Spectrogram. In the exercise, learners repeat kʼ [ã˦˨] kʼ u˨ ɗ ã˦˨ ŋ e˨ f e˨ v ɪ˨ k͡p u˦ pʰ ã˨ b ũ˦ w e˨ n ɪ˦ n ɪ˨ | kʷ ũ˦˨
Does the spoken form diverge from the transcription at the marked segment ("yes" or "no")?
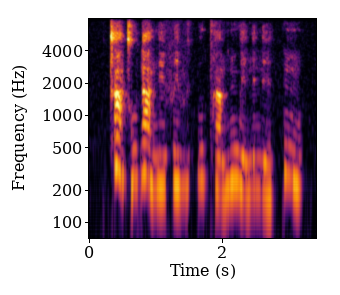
no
